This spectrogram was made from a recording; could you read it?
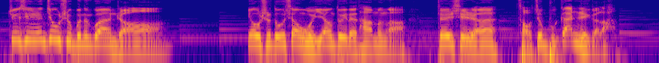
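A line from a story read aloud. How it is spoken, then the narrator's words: Smug, deliberately loud. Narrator (Chinese): 你得意的笑，觉得自己像个英雄一样，故意大声的说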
